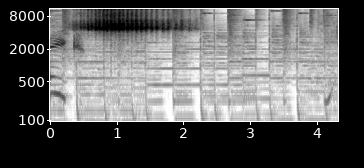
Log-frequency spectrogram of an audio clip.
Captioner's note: snake rattling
